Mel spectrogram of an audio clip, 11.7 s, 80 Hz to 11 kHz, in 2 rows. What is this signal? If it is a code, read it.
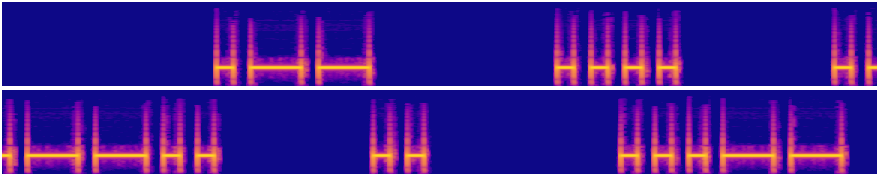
Morse code, heard as a keyed tone, about 10 wpm, spaced as for 5 wpm, 800 Hz. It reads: WH?I3
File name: LEZIONI / 10 SIGNS / 10D COMA ws 10wpm 4314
